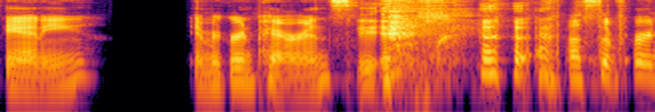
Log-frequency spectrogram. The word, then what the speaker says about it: Annie: sister's name is Annie it's spelled a an and E there's no I so a lot of people say an but she hates that so don't call her an her name's Annie immigrant parents mess up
